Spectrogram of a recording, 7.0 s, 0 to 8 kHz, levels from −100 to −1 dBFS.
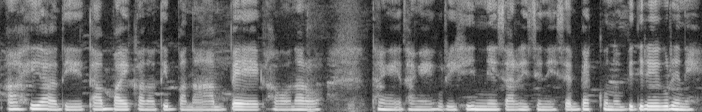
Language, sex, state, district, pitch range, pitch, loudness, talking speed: Chakma, female, Tripura, West Tripura, 205-220 Hz, 210 Hz, -17 LUFS, 180 wpm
